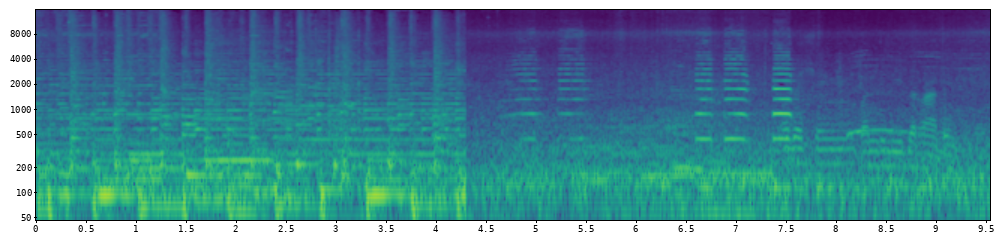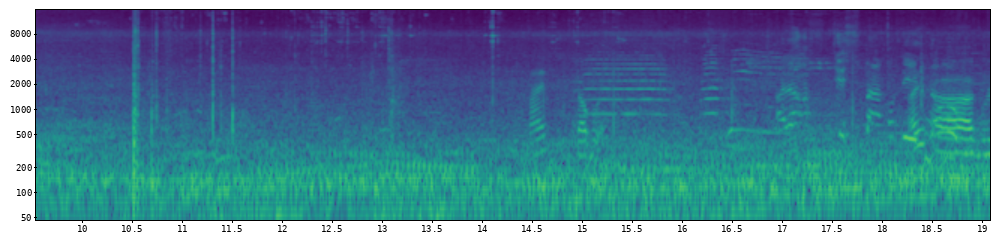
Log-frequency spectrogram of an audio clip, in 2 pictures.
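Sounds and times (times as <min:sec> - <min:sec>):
street traffic rumble: 0:00.0 - 0:19.0
vehicle horn toots: 0:04.7 - 0:05.7, 0:06.4 - 0:07.9, 0:14.9 - 0:17.7.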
